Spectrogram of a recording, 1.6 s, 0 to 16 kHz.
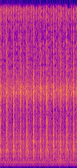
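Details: Toyota HiAce Commuter 2KD diesel at idle: sharp, even knocks about seven or eight per second over the idle; clear diesel knock, cause not yet known.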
